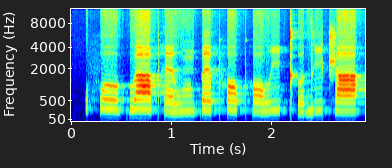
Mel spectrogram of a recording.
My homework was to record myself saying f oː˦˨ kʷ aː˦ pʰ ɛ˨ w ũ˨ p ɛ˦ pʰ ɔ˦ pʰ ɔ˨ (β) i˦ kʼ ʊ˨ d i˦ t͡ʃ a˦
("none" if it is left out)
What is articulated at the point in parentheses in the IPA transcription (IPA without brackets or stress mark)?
β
